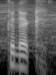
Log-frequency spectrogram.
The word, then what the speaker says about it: Knick: Apparently you pronounce that Knick.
